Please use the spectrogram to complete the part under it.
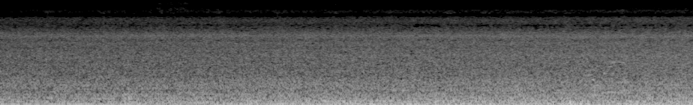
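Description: Waterfalls along an indoor resort river at Gaylord Opryland produce a steady, broad rush of falling water that holds constant and fairly loud throughout, with no distinct voices above it.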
